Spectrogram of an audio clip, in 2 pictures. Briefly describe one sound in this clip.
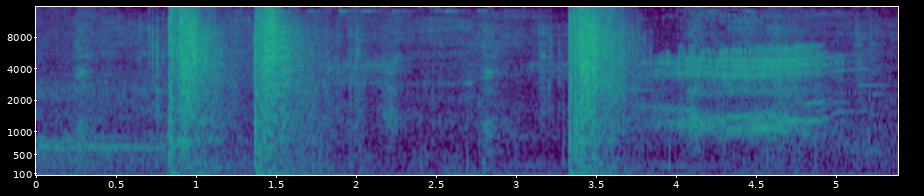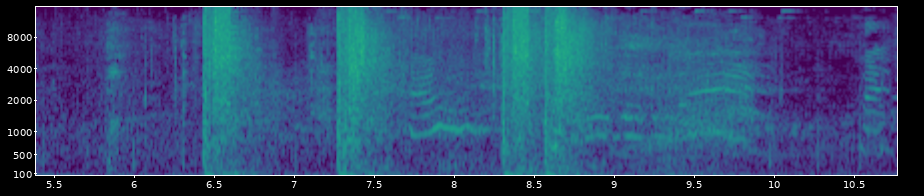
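Footsteps run over pavement.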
